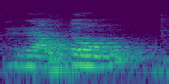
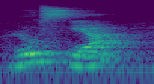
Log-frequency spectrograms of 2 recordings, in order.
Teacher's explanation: You take the word Rusia, Russia, Rusia, the restaurante, restaurant, rosa, rose. You hear that rolling sound at the beginning?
